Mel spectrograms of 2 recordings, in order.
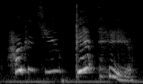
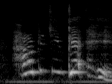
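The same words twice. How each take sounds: First: Even higher, loud excited cry; crying out together. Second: High, loud astonished voice; can't believe they're here; amazed question. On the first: Beth and Franny cry out to Joe, high excited. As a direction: shout it back in joy. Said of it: "cried Beth and". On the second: Joe asks his sisters, high and amazed. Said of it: "he asked". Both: A narrator's reading.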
